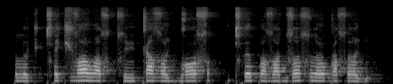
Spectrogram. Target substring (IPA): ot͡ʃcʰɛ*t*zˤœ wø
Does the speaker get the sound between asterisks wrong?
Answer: yes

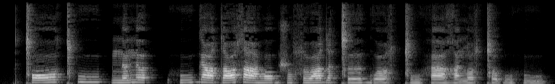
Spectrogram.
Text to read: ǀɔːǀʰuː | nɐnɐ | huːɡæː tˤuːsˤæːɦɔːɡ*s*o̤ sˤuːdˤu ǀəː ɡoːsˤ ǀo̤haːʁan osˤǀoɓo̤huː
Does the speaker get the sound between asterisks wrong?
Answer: yes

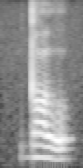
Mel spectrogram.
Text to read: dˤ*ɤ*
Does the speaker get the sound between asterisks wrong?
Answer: yes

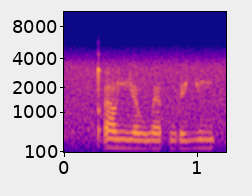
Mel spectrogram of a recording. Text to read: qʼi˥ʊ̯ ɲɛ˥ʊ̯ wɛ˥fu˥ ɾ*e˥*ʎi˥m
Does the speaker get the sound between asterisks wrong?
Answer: no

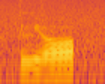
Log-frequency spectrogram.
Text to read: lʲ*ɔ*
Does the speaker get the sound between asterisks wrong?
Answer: no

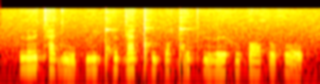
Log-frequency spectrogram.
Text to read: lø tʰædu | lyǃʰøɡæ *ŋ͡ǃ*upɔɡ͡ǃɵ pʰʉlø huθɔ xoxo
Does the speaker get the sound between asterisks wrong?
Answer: yes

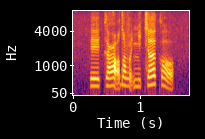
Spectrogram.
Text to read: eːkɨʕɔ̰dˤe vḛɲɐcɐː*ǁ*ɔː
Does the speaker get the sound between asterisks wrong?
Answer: yes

